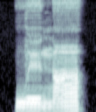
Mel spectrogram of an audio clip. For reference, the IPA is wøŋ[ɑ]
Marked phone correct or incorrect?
correct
